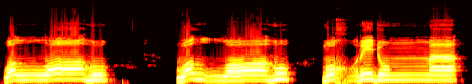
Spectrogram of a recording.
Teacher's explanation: واللہ، واو کو لام کے ساتھ پلس کرنا ہے، لام میں سختی کرنی ہے. لفظ اللہ کے نام سے پہلے زبر ہے تو لفظ اللہ کے نام کو موٹا کرنا ہے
